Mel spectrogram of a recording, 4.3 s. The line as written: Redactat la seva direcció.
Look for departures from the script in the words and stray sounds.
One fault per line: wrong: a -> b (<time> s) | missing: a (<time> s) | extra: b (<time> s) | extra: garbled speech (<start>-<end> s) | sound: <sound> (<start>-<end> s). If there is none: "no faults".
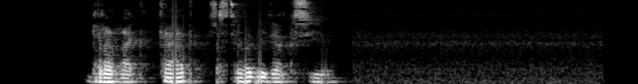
no faults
